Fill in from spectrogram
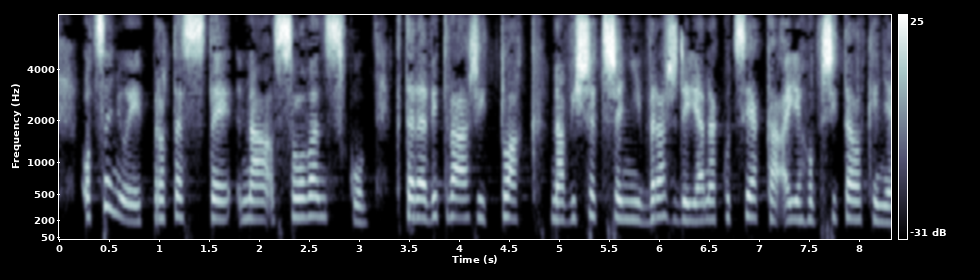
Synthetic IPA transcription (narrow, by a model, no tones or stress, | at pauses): ʔo̞t͡sɛɲujɪpɾo̞t̪ɛst̪ɪnaslo̞vɛnskukt̪ɛɾɛːvɪt̪vaːr̝iːt̪laknavɪʃɛt̪r̝̥ɛɲiːvɾaʒdɪjanakut͡sɪjakaʔajɛɦo̞pr̝̥iːt̪ɛlkɪɲɛ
